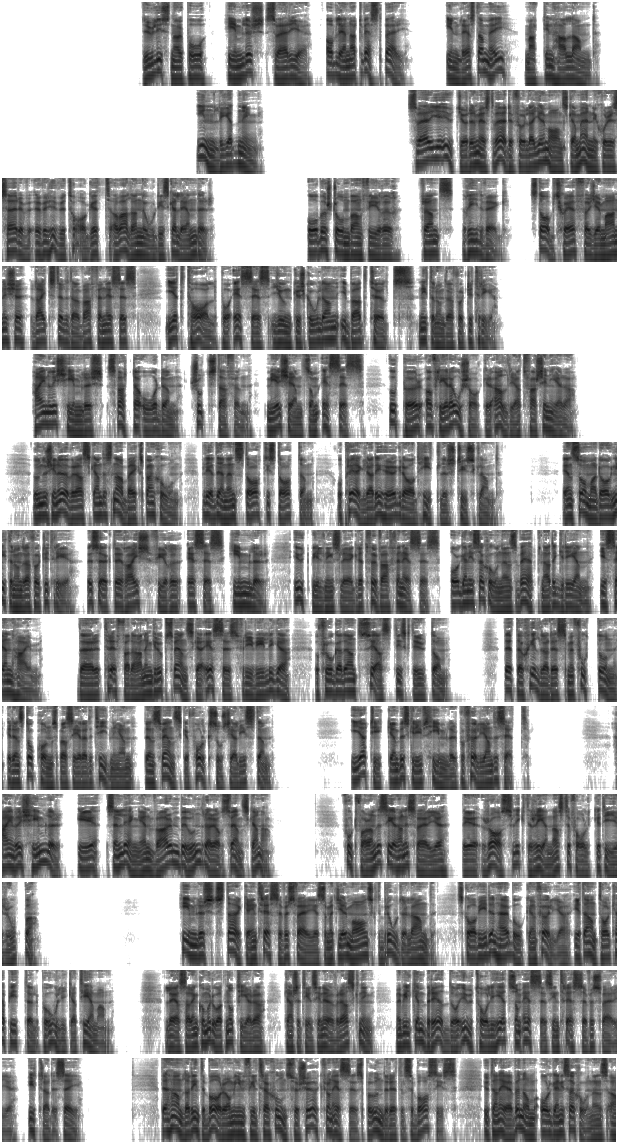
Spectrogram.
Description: Himmlers Sverige (ljudbok) av Lennart Westberg | Bokon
